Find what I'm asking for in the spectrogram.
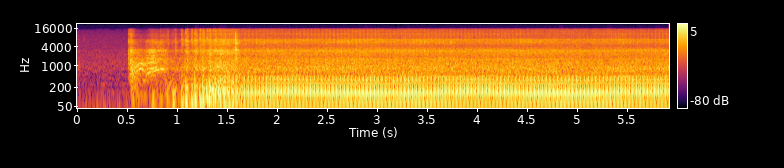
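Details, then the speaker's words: Craftsman garden tractor Kohler CV20 twin, already warmed up, after carb clean and new deck belt: fires quickly, steady even beat, slight bog under load but no surging or hunting; running much better. "I have already warmed it up for the day you hear it's running much better you'll hear it kind of whenever you get any load on it right there"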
